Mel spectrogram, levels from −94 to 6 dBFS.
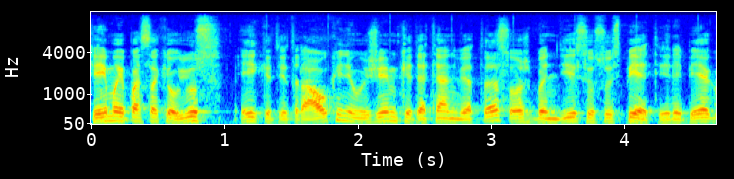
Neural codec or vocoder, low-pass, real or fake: none; 14.4 kHz; real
